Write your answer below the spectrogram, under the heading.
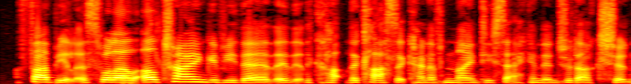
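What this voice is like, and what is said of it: Northern Irish accent. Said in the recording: “you might be able to tell from my accent, I'm not local to the north of Scotland. I grew up in Northern Ireland”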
